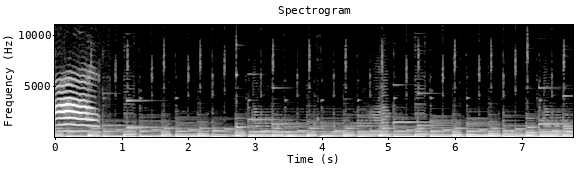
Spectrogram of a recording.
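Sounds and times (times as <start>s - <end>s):
cat meowing rising in pitch: 0.0s - 0.7s
bouncy musical backing with a steady ticking beat: 0.0s - 7.7s.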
